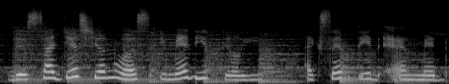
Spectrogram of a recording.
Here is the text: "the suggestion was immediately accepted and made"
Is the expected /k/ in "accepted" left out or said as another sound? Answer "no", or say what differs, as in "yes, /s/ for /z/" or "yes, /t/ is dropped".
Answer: no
